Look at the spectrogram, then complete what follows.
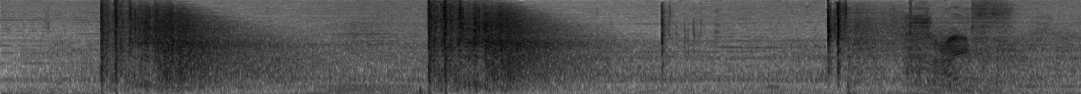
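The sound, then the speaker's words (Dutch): Loud rifle volleys from an SS firing squad of five crack out in clustered bursts in the morning at the edge of a forest near Kamp Amersfoort, each followed by a rumbling, echoing tail, then a few sharper single shots, with a low background murmur throughout. “Het is stil in het bos, maar de vredige stilte wordt ruw onderbroken door geweersalvo's.”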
